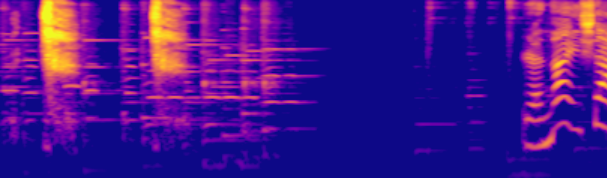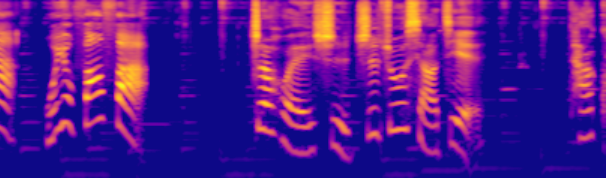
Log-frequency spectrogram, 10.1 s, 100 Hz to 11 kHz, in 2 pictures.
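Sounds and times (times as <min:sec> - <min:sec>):
person acting out a cuckoo clock sneezing: 0:00.0 - 0:00.7, 0:01.3 - 0:01.6
speech: 0:04.4 - 0:06.4, 0:07.2 - 0:09.2, 0:09.8 - 0:10.0.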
